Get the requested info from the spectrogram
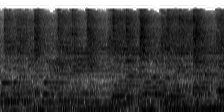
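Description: A chanchona band playing Latin dance music live: violin, congas and timbales over a deep, moving bass line and a steady percussion beat.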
